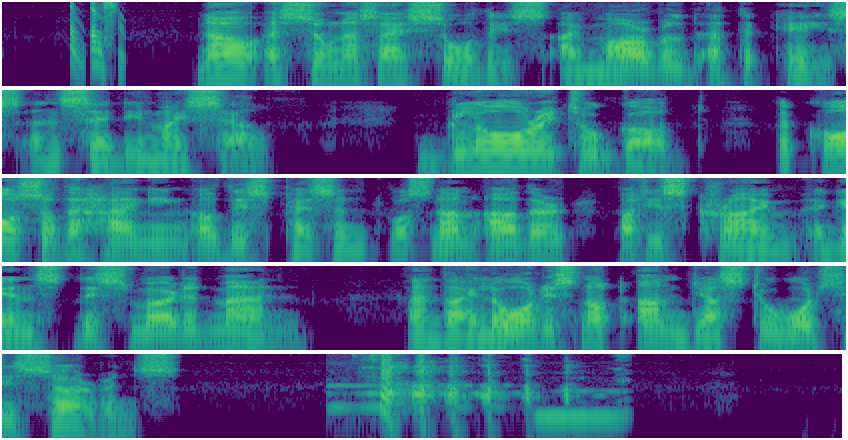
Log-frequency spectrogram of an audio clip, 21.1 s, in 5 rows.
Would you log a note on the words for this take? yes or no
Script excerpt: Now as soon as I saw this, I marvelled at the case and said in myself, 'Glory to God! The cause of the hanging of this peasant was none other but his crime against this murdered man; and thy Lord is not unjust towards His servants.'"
no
